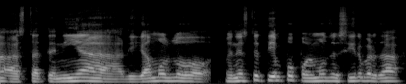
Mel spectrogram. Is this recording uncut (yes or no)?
no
